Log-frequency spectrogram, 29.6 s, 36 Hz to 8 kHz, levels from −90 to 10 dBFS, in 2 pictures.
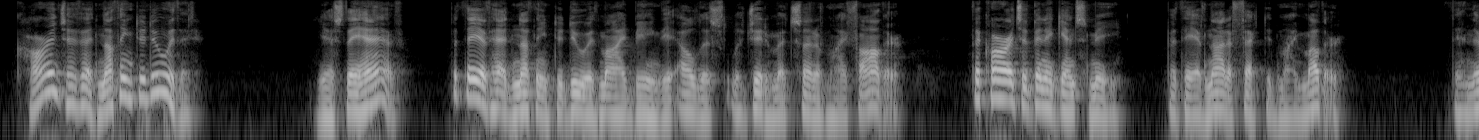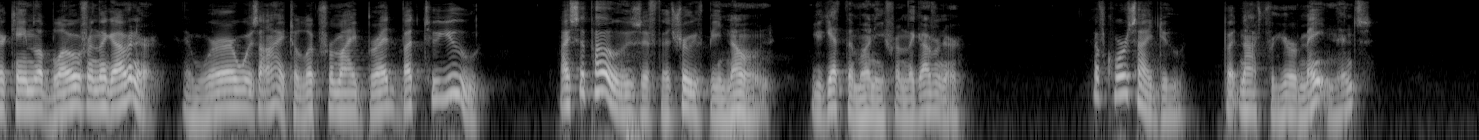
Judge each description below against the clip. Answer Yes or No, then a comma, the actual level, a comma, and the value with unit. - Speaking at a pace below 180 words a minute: Yes, average, 170 wpm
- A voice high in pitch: No, low, 105 Hz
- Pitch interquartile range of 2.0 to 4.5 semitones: No, average, 5.0 semitones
